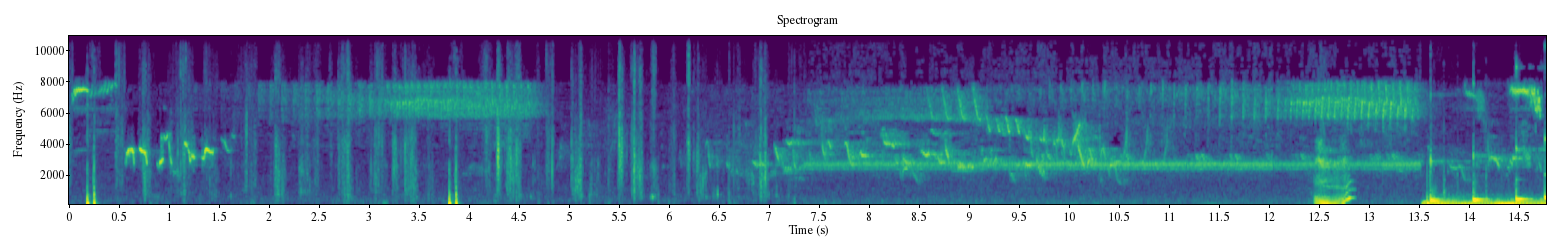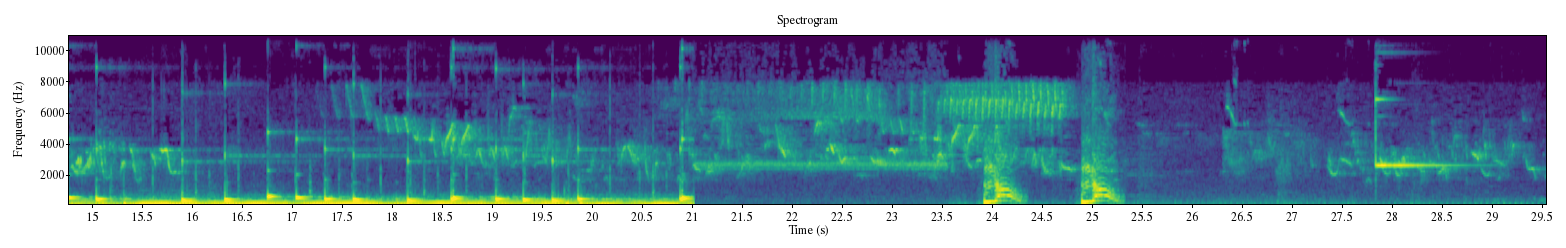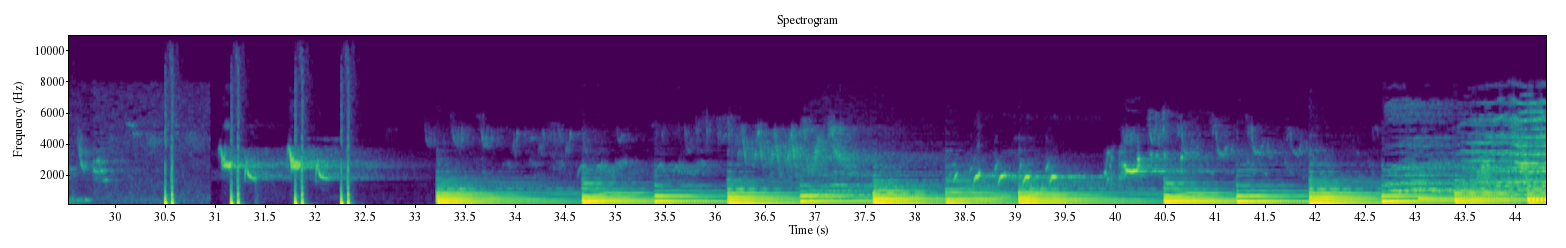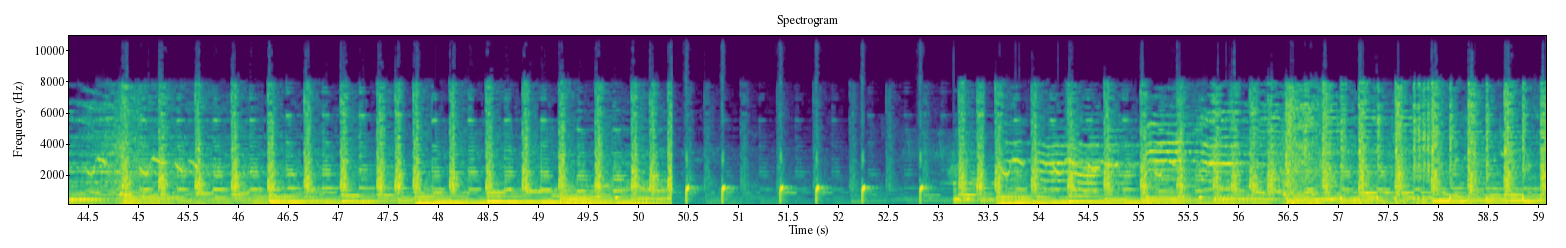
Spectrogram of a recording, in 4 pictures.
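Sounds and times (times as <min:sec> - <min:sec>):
birds chirping: 0:00.0 - 0:42.7.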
